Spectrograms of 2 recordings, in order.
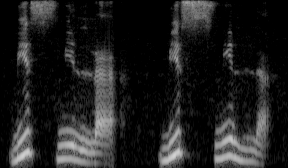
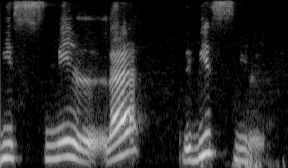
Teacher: sebagian orang ada yang membaca lam dengan keluar lidahnya pada harusnya di dalam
